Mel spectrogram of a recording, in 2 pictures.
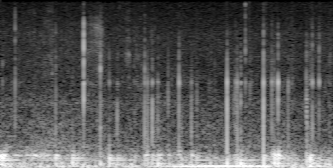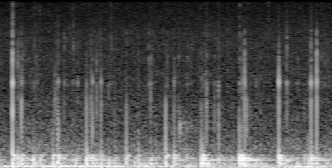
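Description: A small, round pink spiral of solid soft soap rests on a table while long acrylic nails tap and scratch its spiral top. Quick, soft clicks with bright edges land in an irregular patter over a low, steady rumble.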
